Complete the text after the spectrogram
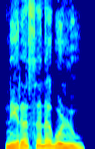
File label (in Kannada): "ನಿರಸನಗೊಳ್ಳು", Kannada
